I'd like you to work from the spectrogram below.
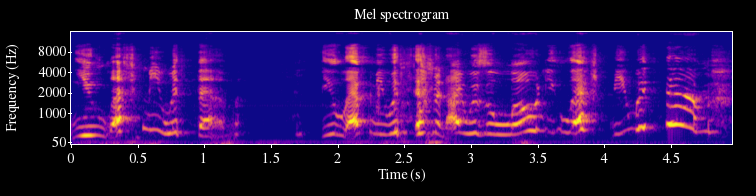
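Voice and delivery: high, loud screaming through sobs, growing wilder; sobbing and screaming. Acted. Siren clinging to the captain's legs, screaming through sobs. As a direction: clutch his legs and scream it out, crying. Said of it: "sobbing and screaming".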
